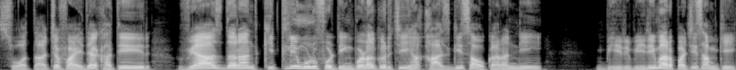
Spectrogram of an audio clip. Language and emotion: Goan Konkani, disgusted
